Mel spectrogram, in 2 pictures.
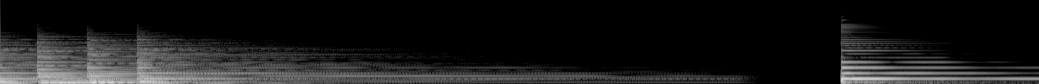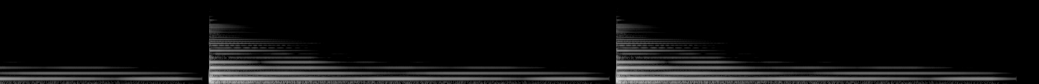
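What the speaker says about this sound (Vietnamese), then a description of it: "Cao độ vừa nghe là nốt đô." Ear-training pitches: a rich, low sustained tone fades slowly over several seconds, then a pure C note sounds three times in an even rhythm, each strike decaying before the next, with silence between.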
